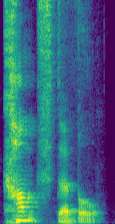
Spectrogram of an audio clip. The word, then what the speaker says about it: comfortable: you hear what happened again the stress has ended up on the wrong syllable and then when you say to someone this chair is really comfortable they won't be confused but it's just incorrect pronunciation and it's not necessary considering no one would ever pronounce it like that it's more like comfortable right and I'm giving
